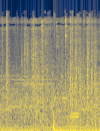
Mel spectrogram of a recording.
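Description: Clear plastic bag rustling and crinkling as a bagged clutch slave cylinder is handled, over a steady low rumble, with a thump about a second in.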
